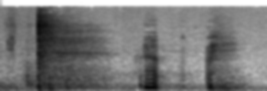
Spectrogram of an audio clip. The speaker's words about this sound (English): What was that? Nothing. You just slapped your fist. No, I didn't. Yeah, you did. They could hear it. You guys didn't. You guys heard that. You looked at me menacingly, and then you smacked your fist.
